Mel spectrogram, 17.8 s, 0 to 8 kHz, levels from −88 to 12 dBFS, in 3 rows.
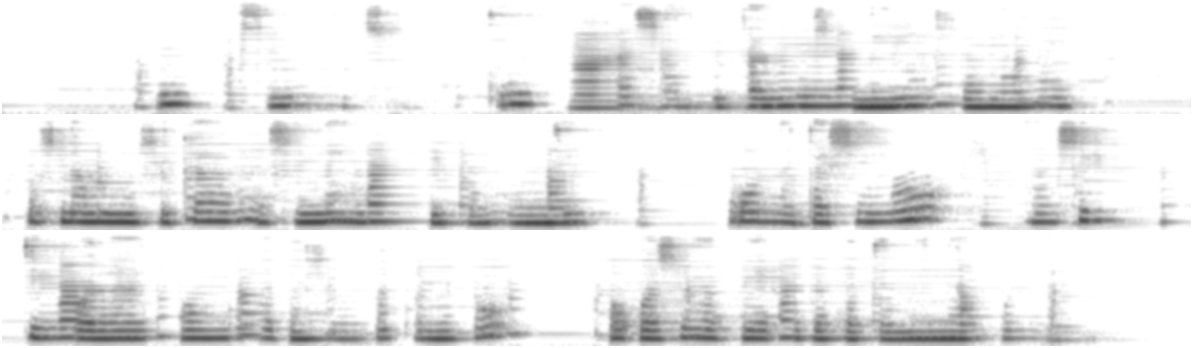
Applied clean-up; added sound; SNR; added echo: neural mask model DeepFilterNet 3.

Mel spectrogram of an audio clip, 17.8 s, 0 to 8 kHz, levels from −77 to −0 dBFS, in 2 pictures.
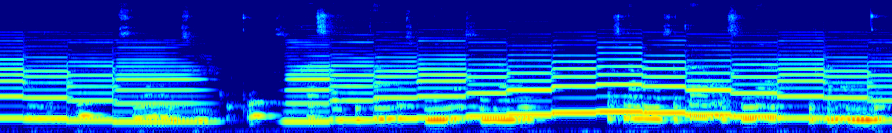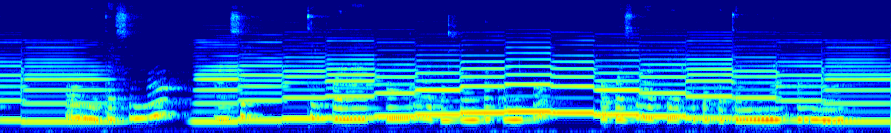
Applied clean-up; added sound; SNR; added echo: none; Wind instrument, woodwind instrument; -3 dB; reverberation time 0.6 s.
